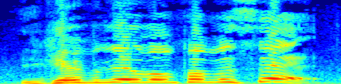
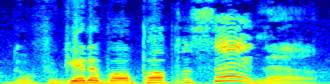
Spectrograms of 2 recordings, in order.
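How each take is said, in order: First: High, loud, strange channeled spirit voice; channeled Papa Said voice. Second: Said in the usual way. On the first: Pretend. Channeler lets Papa Said speak through him, high and loud. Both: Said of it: "when I speak like that".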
